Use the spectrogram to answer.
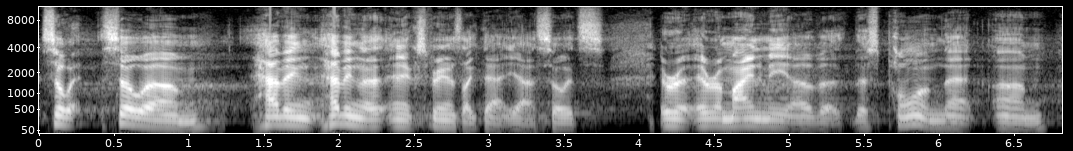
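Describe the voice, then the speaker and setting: A mid-range, pushed, bright male voice at a moderate pace tells a symposium audience a personal story, chatting loosely with frequent fillers and restarts. The setting is a large chapel, heard with long hall reverb.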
